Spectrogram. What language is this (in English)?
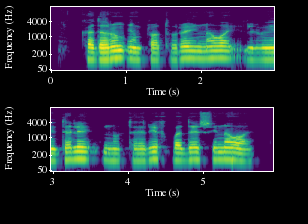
Pashto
